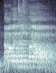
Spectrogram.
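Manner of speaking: loud, high, rallying call; call and response. Shown as a demonstration. Teacher leading students to chant the motto loudly. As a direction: lead the class chant with energy. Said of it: "Repeat this with me".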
